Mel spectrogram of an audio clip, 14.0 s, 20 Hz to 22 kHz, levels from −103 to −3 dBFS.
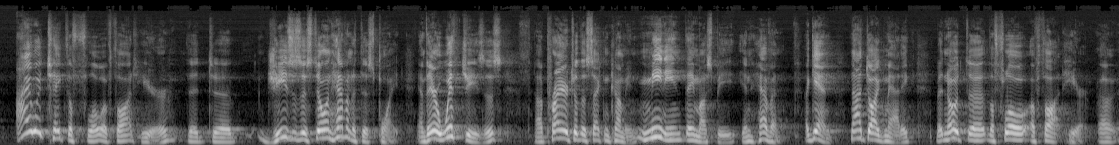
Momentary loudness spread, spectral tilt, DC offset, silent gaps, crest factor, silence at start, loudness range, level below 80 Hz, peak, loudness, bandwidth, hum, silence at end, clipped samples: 15 LU; -4 dB/octave; under 0.1%; none; 20 dB; 0.2 s; 4 LU; -80 dBFS; -12 dBFS; -31 LUFS; 18 kHz; none; 0 s; under 0.1%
